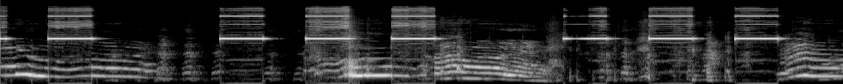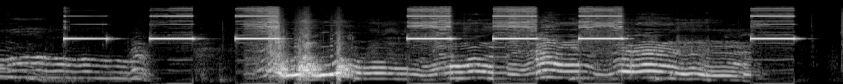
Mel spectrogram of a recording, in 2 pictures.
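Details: Dog howling in reaction to a beeping alarm: long, wavering howls that rise and fall in pitch, nearly continuous throughout, over loud, shrill alarm beeps in repeated short bursts; a brief rough, noisy outburst midway.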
